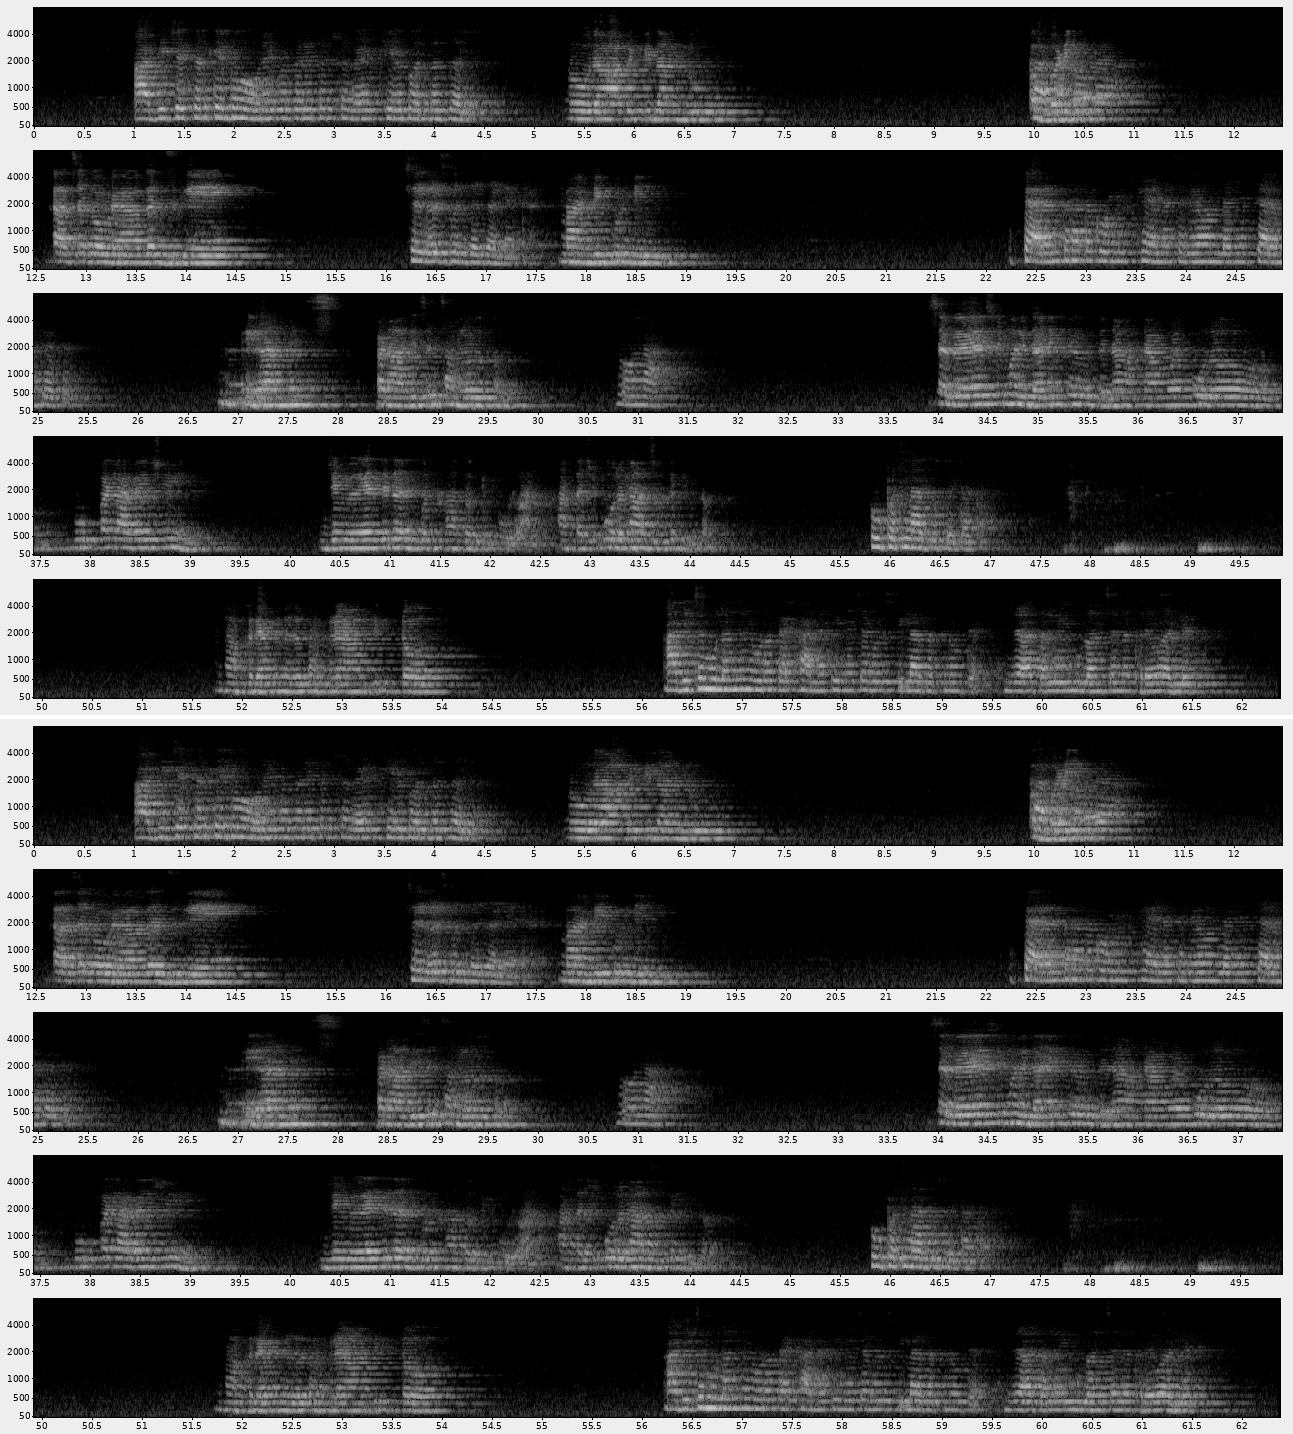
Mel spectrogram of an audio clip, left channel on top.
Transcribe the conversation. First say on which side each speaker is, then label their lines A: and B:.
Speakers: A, on the left; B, on the left.
A: आधीचे तर ते भवरे वगैरे तर सगळे खेळ बंदच झाले.
B: होोरा वि्टी दांडू. कबड्डी
A: काचा कवड्या
B: काचाकवड्या गजगे.
A: सगळंच बंद झालंत.
B: भांडी कुंडी.
A: कॅरम तर आता कोणच खेळण्या सगळे ऑनलाईनच कॅरम खेळत.
B: ते आहेच पण आधीचच चांगलं होतो.
A: हो ना
B: सगळे असे मैदानी खेळ होते ना त्यामुळे पोरं- भूक पण लागायचे. जे मिळेल ते दणकून खात होते पोर आताची पोरं नाजूक आहेत त एक-
A: खूपच नाजुक आहेत आता.
B: मम भाकऱ्या म्हणलं तर भाकऱ्या तिट्ट
A: आधीच्या मुलांना एवढ्या काही खाण्यापिण्याच्या गोष्टी लागत नव्हत्या म्हणजे आता ल मुलांच्या नखरे वाढलेत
